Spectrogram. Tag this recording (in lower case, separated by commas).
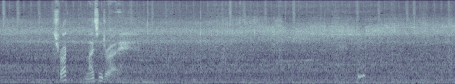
car, vehicle, speech, outside, rural or natural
